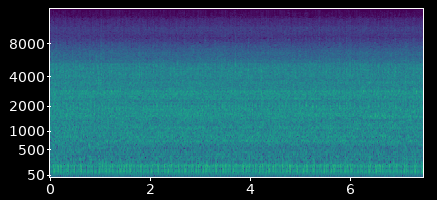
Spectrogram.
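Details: 26 HP Kohler V-twin mower engine that had been running on one cylinder, after fitting new original-equipment Kohler ignition coils: steady, even beat with no misses or stumbles and constant pitch; normal running.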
